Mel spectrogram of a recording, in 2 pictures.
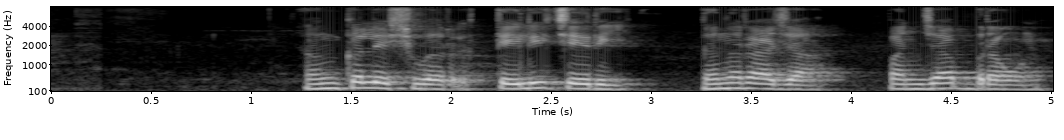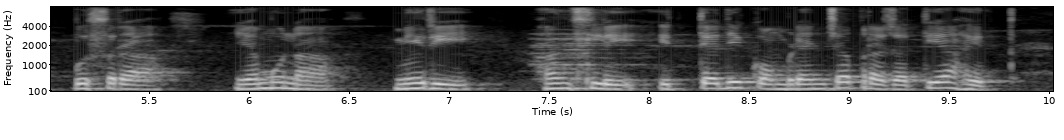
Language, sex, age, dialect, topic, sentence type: Marathi, male, 25-30, Standard Marathi, agriculture, statement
